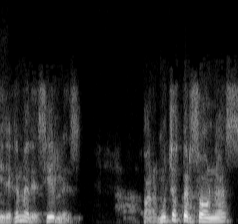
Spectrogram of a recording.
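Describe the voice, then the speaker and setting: The speaker moves at a moderate pace, with very wide pitch swings. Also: man. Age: 70s. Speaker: journalist and news anchor. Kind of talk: interview talk. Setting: live stream.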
